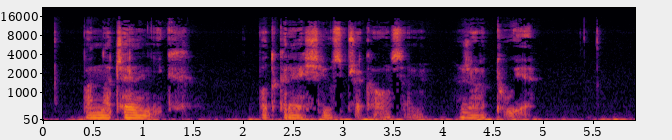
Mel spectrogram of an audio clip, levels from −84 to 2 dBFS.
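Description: A gain stage or converter was driven about 2 dB past its limit from 3.52 to 3.55 s, so the speech peaks there were cut flat by hard clipping. The squared-off tops add high harmonics, heard as a brief crackle on that loud moment.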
